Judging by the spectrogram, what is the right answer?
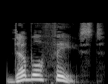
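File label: "double-faced", British English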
